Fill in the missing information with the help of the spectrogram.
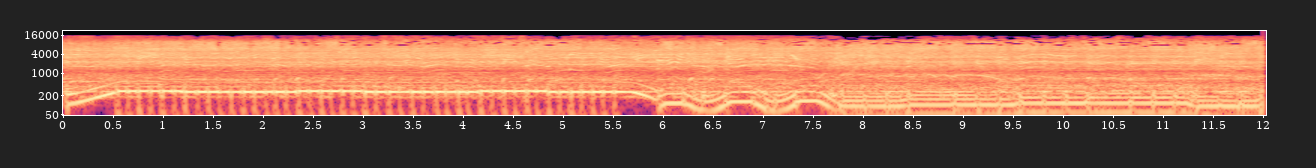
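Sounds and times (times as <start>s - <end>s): fast even drumming: 0.0s - 8.0s
electric bass pitch slide: 0.0s - 12.0s
rock band playing: 0.0s - 12.0s.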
